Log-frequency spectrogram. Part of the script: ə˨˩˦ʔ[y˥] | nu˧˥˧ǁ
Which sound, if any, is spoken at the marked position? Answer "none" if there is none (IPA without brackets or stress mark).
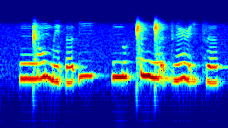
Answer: i˥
